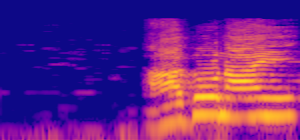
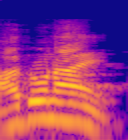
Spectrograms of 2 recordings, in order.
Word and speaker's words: 아도나이: 그 발음을 못하는 것도 있고 또 잃어버려서 그 발음을 어떻게 해야 될지를 몰라서 아도나이 이렇게 읽습니다. 따라서 하겠습니다. 아도나이, 히브리어로 나의 주님 이런 뜻이에요.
